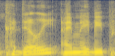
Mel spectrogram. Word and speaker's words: Kadile: Kadile, good morning, doctor. Good morning, Larry. You pronounced my name correctly.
